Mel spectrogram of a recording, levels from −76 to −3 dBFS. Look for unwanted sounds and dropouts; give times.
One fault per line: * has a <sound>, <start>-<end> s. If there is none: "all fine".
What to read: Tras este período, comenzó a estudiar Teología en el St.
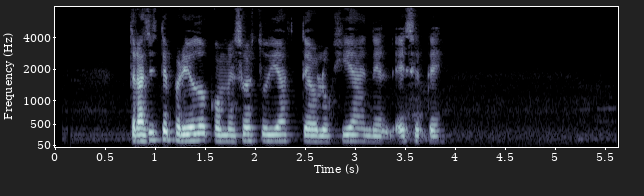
all fine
